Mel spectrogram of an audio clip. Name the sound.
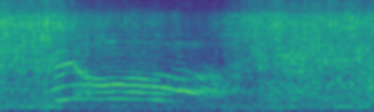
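water spraying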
